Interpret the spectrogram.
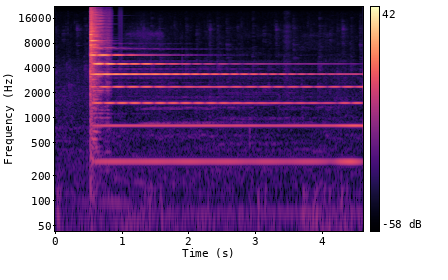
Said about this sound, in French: qu'on appelle les comptoises, c'est des cloches qui font donc 1 cm. Elles sont grosses, elles ont un son plus grave. Voyons. Voilà, la plus grosse que j'ai, voilà, c'est celle-là, c'est une bête.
